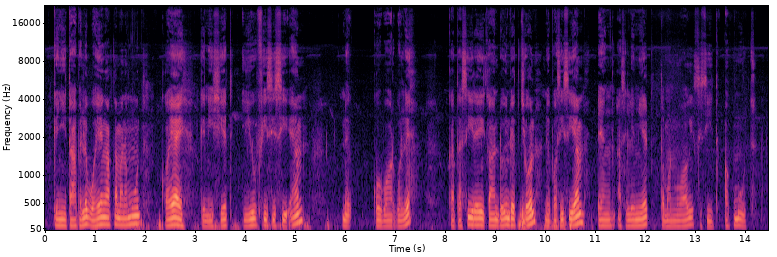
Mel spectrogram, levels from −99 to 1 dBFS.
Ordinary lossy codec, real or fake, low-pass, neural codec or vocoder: none; real; none; none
